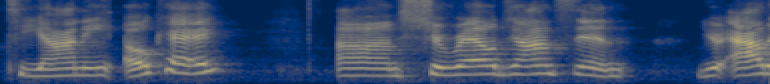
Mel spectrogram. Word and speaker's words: Tiana: It's pronounced Tiani.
